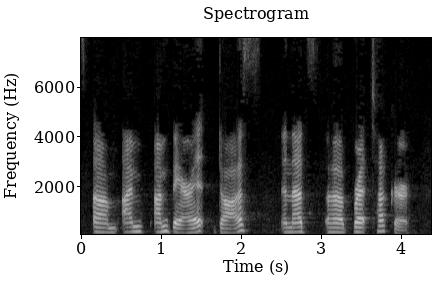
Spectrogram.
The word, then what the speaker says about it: Doss: uh yeah i saw someone say can you pronounce both of your names um i'm i'm barrett daws and that's uh brett tucker and i'm gonna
